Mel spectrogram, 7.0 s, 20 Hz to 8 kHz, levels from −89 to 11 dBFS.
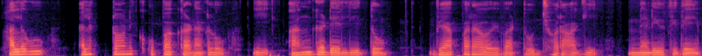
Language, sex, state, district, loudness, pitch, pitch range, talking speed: Kannada, male, Karnataka, Mysore, -22 LUFS, 110 Hz, 105-125 Hz, 75 wpm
